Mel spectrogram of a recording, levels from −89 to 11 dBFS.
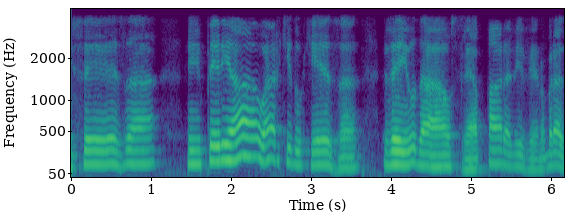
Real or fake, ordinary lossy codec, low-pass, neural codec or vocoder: fake; none; 3.6 kHz; codec, 16 kHz, 16 kbps, FreqCodec, smaller model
